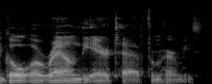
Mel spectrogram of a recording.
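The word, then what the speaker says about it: Hermès: Outside of and apparently the H is silent. Hermes. Gotta talk. Hermes. See, I roll the R's there.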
